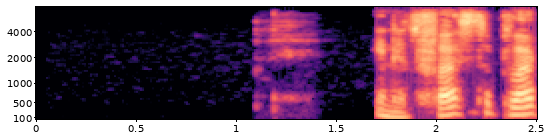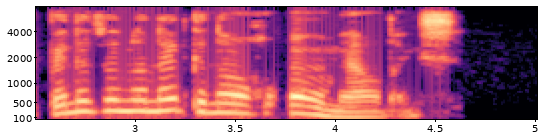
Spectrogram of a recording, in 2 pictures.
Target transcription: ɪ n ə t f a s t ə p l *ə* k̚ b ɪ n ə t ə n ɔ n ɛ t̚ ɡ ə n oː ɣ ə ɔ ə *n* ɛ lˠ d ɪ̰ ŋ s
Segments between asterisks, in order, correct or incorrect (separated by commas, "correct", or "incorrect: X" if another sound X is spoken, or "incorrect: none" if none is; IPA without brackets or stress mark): incorrect: a, incorrect: m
